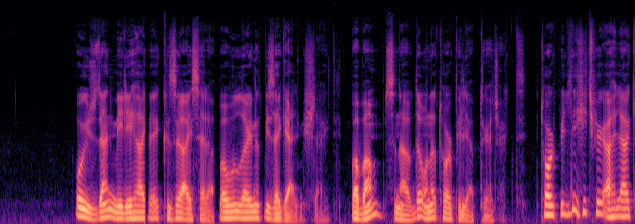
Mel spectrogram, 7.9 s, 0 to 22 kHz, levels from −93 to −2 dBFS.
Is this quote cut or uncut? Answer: cut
